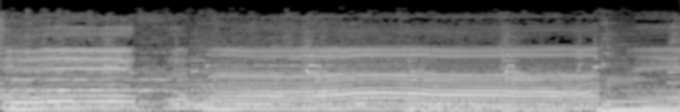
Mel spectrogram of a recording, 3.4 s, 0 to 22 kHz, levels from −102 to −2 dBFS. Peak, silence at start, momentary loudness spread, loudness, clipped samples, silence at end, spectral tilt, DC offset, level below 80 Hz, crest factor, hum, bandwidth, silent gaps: -6 dBFS; 0 s; 4 LU; -19 LUFS; under 0.1%; 0 s; -6 dB/octave; under 0.1%; -28 dBFS; 12 dB; none; 15 kHz; none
